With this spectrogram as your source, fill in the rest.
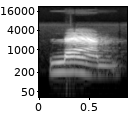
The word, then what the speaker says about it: lamb: lamp e leaf leaf B is silent um lamb El M lamp leaf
